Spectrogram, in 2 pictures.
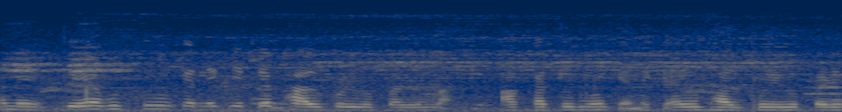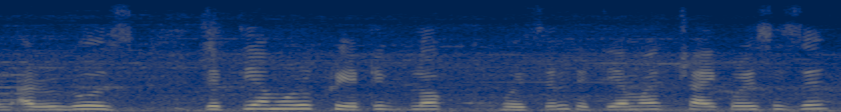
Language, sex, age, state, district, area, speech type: Assamese, female, 18-30, Assam, Kamrup Metropolitan, urban, spontaneous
